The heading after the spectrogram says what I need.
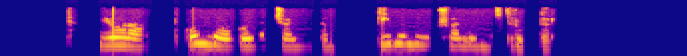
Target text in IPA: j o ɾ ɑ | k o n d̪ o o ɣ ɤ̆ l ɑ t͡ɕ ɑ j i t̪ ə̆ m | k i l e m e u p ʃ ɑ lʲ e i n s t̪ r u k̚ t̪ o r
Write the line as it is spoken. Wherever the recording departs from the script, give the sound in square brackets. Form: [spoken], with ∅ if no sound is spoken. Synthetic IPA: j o ɾ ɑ | k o n d̪ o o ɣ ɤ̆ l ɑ t͡ɕ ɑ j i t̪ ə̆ m | k i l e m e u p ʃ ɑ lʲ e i n s t̪ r u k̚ t̪ o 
